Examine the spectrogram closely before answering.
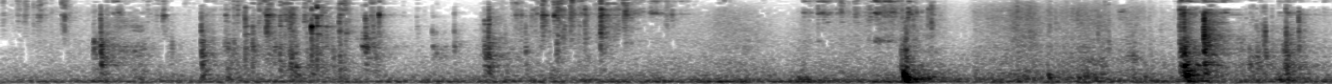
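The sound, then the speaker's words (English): Keys jangle and clink in a busy, continuous metallic rattle as someone pulls them out at an apartment door after setting a box on the floor, with a few sharper clicks standing out near the end; nobody speaks. “Now she finds her apartment, sets her box on the floor, takes out her keys, and opens the door.”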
